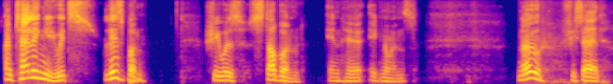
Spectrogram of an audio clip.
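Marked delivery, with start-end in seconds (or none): 0.1-1.8 exasperated insistence. Acted. Insisting in acted argument. 6.5-6.8 put-on higher, louder old-woman refusal; a hint of a stubborn old woman; working-class old woman. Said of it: "horrible working-class old woman way".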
